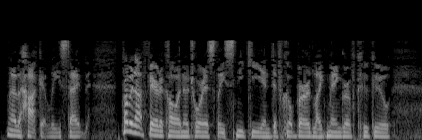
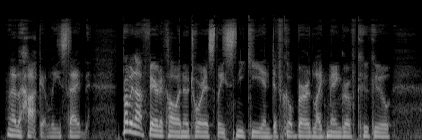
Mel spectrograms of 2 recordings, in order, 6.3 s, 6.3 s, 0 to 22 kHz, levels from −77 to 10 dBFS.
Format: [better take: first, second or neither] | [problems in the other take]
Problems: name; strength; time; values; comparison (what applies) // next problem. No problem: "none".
second | garbled, watery; badly; nothing above 6.5 kHz; slightly in the second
